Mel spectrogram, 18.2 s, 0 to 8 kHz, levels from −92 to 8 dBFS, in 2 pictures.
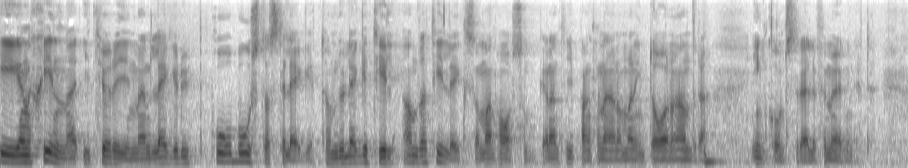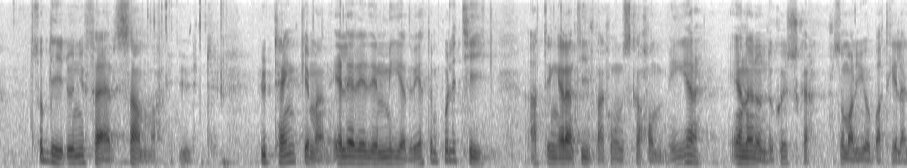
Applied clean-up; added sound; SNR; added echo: none; none; none; none.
